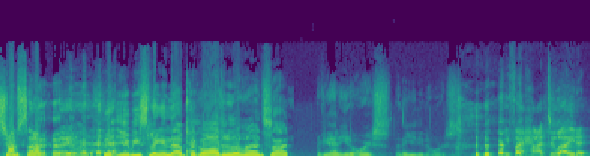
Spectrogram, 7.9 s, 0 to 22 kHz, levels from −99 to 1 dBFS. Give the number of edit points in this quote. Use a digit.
1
